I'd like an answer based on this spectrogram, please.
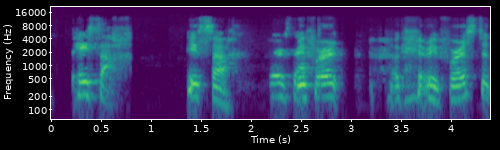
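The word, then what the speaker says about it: פסח: Pesach. Pesach.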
